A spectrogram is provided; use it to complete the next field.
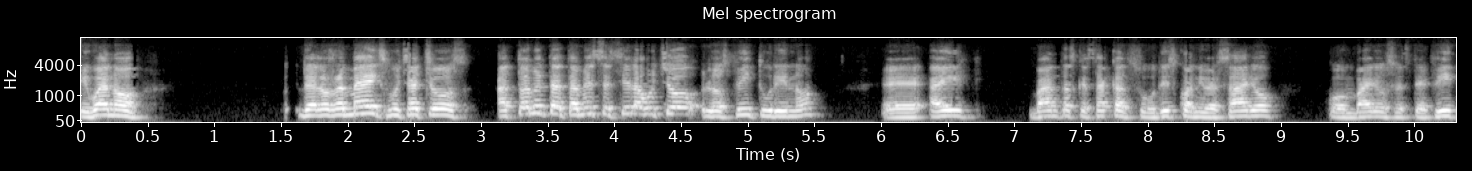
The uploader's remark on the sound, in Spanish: Charlamos vía zoom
